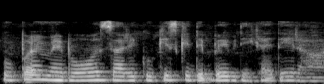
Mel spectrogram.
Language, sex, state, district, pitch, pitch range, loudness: Hindi, female, Arunachal Pradesh, Papum Pare, 185 Hz, 185-195 Hz, -16 LUFS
